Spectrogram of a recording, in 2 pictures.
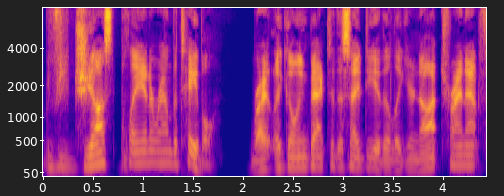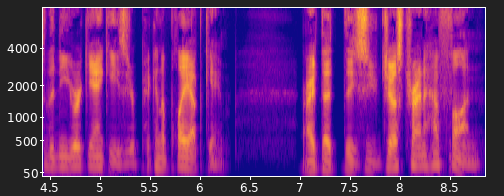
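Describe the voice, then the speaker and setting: A man giving animated, instructive explanations as a guest voice coach in a podcast conversation. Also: mid-range voice, a little fast, no room sound, clean studio sound.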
